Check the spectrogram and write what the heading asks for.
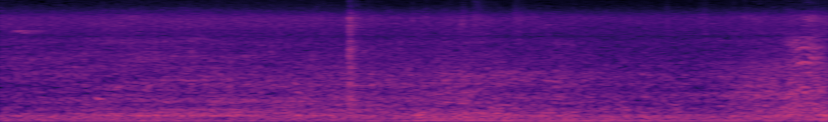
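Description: Steady low rumble with a hiss over it, like outdoor traffic-type background noise, with one brief click about two and a half seconds in.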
